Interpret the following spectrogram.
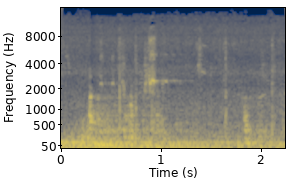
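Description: Wind buffeting the camera microphone, a steady low rumble, with a few faint ticks and a short high squeak about a second in.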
